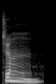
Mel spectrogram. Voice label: "zheng4", chinois; Cours-de-Chinois

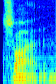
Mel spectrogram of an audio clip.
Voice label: "zuan3", chinois; Cours-de-Chinois

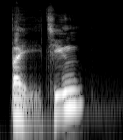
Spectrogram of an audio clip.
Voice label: "bei3 jing1", Chinese

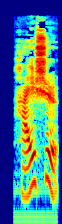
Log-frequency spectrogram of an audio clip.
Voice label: "jin", Chinese

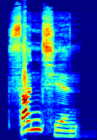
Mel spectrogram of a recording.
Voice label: "san1 qian1", Chinese

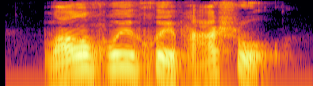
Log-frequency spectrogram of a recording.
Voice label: "jian", Chinese

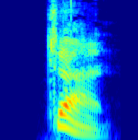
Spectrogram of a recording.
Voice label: "zhan4", Chinese; Chinese-Chine-Culture

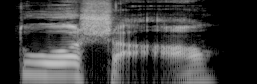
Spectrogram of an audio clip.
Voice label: "duo1 shao3", chinois; Cours-de-Chinois

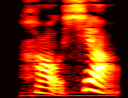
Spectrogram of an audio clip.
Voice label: "jin", Chinese

